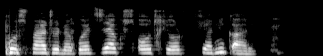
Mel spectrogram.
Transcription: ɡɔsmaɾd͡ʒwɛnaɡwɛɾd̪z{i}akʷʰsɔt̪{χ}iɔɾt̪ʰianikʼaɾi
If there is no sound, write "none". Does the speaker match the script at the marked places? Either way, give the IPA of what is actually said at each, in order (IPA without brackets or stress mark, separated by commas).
ɛ, χ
